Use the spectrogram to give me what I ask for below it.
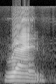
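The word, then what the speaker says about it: wren: n so the first is w and the pronunciation is ran the second is a fairy who lives underground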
